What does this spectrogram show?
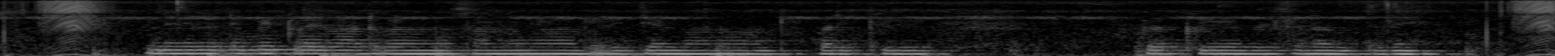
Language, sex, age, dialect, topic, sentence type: Kannada, female, 18-24, Coastal/Dakshin, banking, statement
